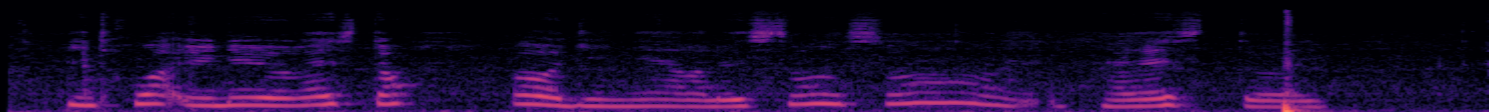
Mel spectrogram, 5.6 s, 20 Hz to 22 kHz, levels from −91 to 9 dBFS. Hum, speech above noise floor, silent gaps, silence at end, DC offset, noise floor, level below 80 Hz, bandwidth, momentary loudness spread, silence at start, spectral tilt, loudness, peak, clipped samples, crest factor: none; 29 dB; none; 0.6 s; under 0.1%; -66 dBFS; -42 dBFS; 15.5 kHz; 11 LU; 0.05 s; -7 dB/octave; -39 LUFS; -12 dBFS; under 0.1%; 26 dB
